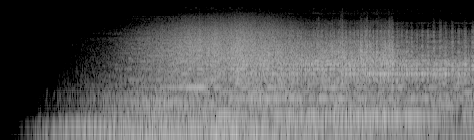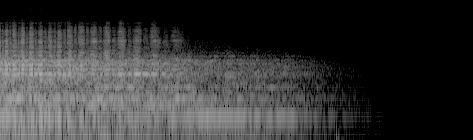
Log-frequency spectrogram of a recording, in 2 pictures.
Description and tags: Braaam Absynth
Synthetic cinematic braaam
Braaam, Cinematic, Synth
